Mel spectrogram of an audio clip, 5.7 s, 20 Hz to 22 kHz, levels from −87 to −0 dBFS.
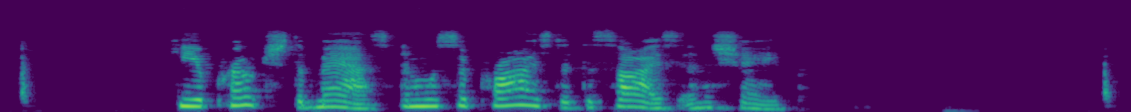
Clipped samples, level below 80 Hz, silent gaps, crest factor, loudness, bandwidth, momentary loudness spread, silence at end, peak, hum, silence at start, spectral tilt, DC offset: under 0.1%; -72 dBFS; 0.23-0.56 s, 0.74-0.81 s, 4.08-4.26 s, 4.35-4.59 s, 4.93-5.42 s; 20 dB; -26 LUFS; 7.2 kHz; 11 LU; 0.1 s; -8 dBFS; none; 0.1 s; -5.5 dB/octave; under 0.1%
